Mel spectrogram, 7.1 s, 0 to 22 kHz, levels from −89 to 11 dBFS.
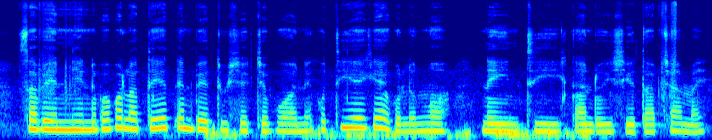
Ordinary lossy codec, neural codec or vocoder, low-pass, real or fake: none; none; none; real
